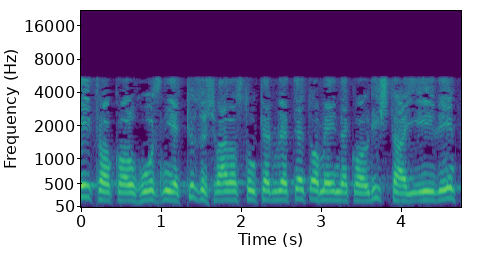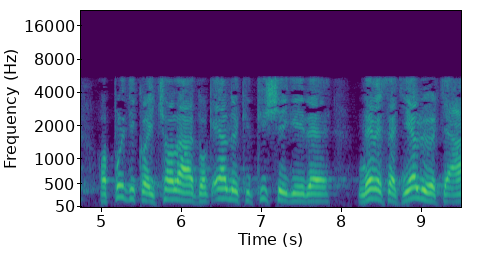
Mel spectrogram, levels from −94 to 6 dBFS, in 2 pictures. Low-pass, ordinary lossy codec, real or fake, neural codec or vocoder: 5.4 kHz; none; real; none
